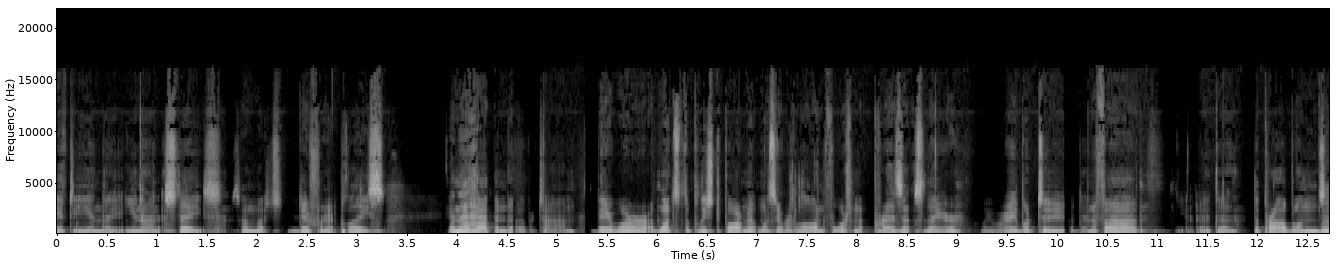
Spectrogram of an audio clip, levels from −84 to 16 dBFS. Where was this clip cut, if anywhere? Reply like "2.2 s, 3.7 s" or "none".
none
